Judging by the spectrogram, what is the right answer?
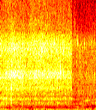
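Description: Onions frying in a pan for a meat curry, a steady close hiss of oil sizzling that drops in intensity toward the end.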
